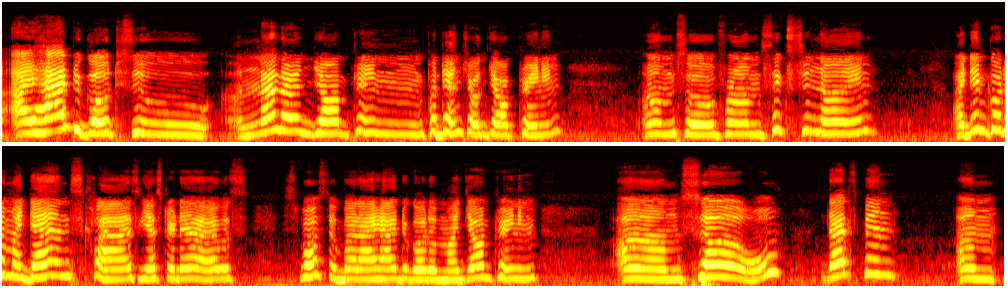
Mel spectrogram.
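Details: Woman living with cerebral palsy, speaking; dysarthria in cerebral palsy.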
